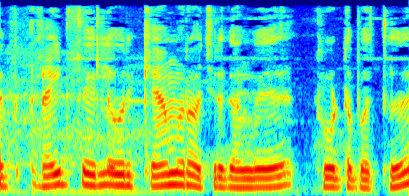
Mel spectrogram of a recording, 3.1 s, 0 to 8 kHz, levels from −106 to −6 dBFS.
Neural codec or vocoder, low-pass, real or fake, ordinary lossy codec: none; 7.2 kHz; real; MP3, 48 kbps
